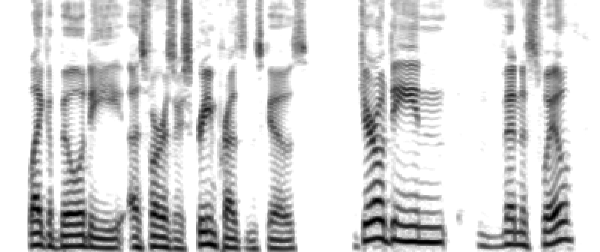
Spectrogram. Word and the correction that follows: Viswanathan: is that how you pronounce it? – Geraldine Viswanathan. – Viswanathan, yeah.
